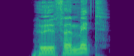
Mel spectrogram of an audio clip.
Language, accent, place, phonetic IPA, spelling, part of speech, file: German, Germany, Berlin, [ˌhʏlfə ˈmɪt], hülfe mit, verb, De-hülfe mit.ogg
- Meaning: first/third-person singular subjunctive II of mithelfen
